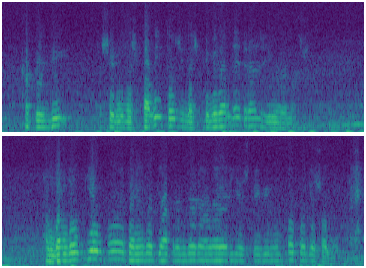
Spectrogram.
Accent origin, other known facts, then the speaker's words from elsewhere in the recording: Palma, Balearic Islands, Spain; also born or lived in Inca; Yo nací en Inca, Mallorca, fui bautizado en la Iglesia Católica, después me bajaron mis padres a Palma, fuimos a vivir en la Plaza de la Paja, cerca de la Calatrava.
